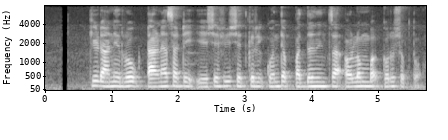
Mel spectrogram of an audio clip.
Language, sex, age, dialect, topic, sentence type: Marathi, male, 25-30, Standard Marathi, agriculture, question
